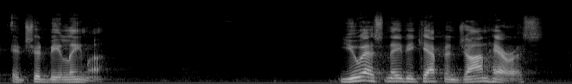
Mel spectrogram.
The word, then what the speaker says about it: Lima: say it should be Lima US Navy Captain John Harris brought them from Peru in 1824 so they really should be called Lima like Lima Peru yeah but that's where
